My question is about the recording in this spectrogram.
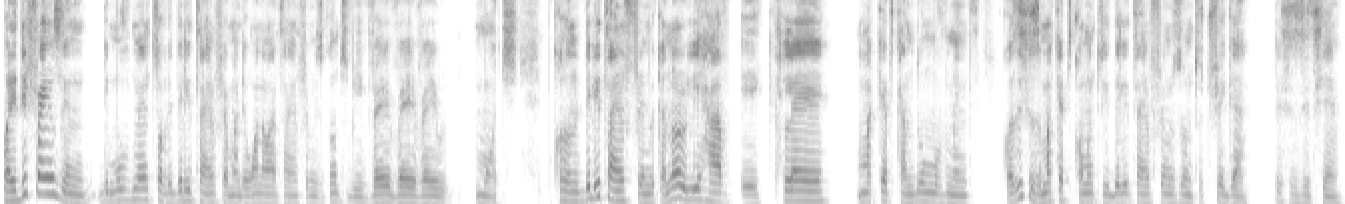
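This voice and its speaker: A man with a mid-pitched, slightly hoarse voice teaches a trading lesson over his chart. He explains patiently, circles back to the same points and throws in rhetorical questions. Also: fast, hardly any pauses, mellow. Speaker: trading mentor. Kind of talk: screen-share trading lesson.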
